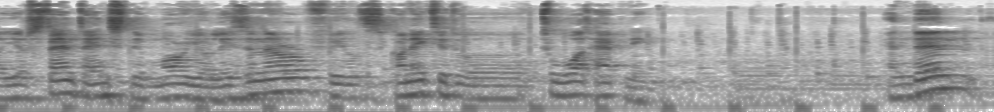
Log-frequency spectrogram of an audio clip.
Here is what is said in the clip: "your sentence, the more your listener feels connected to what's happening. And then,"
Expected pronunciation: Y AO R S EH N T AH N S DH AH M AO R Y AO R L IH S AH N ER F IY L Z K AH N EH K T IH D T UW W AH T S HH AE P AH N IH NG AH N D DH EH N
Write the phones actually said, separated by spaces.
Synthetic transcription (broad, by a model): Y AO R S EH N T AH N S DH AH M AO R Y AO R L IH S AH N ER F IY L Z K AH N EH K T IH D T UW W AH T HH AE P AH N IH NG AH N D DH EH N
